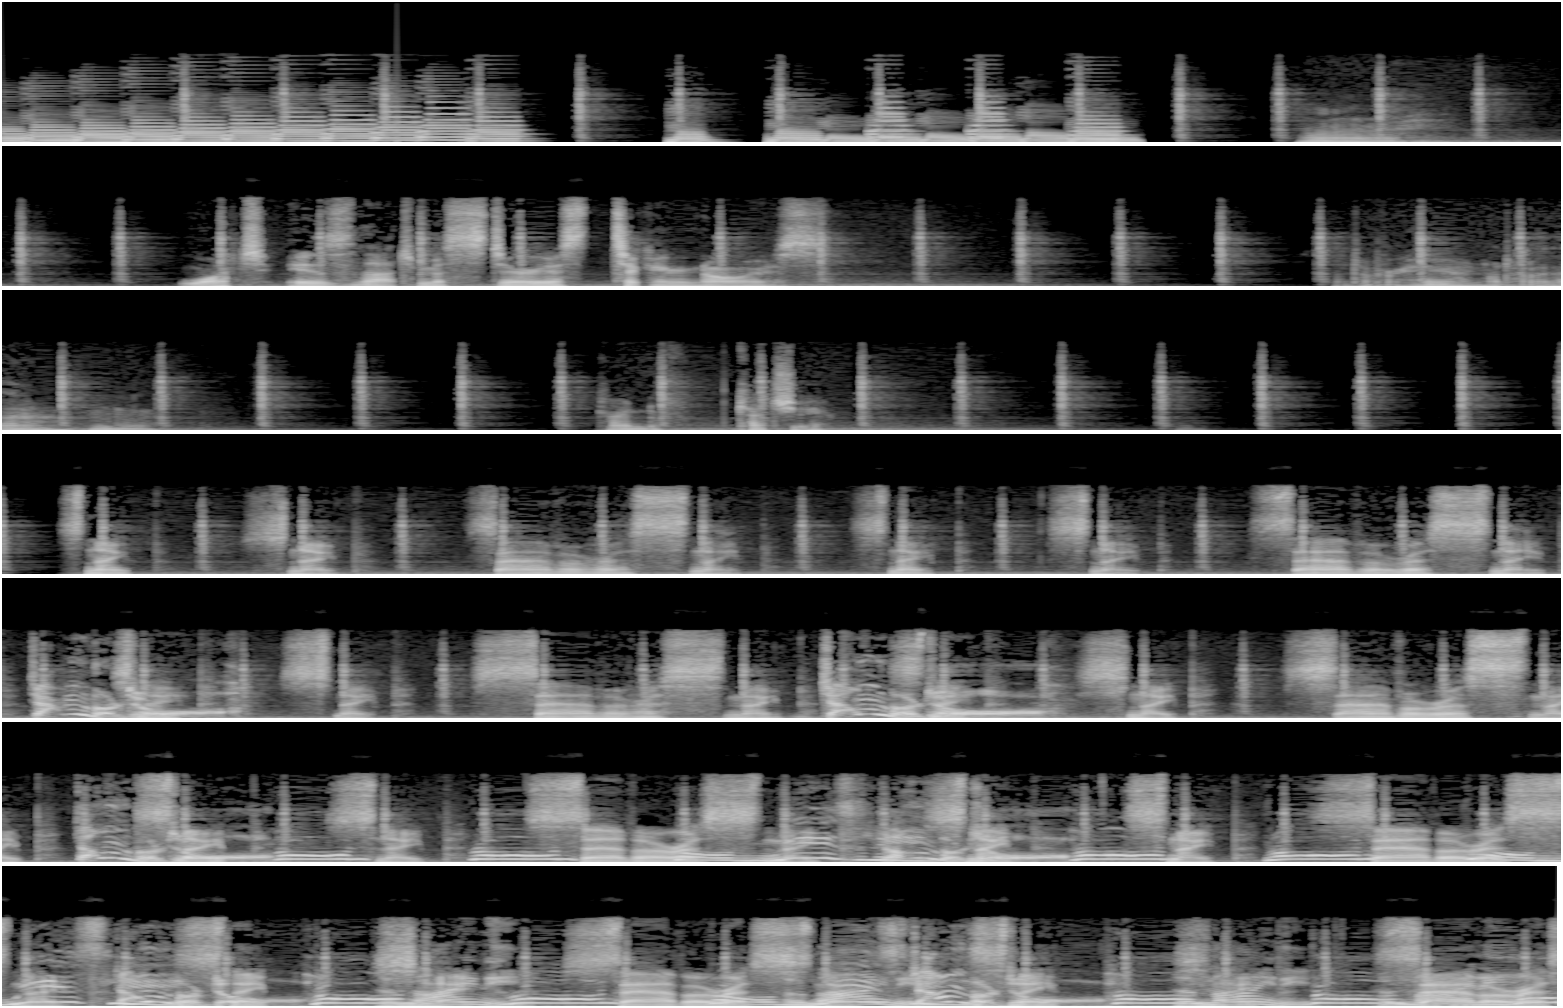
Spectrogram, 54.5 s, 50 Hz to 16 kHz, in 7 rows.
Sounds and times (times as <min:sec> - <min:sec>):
Speech: 0:08.7 - 0:12.0, 0:14.5 - 0:16.4, 0:18.6 - 0:19.8, 0:23.7 - 0:25.2, 0:25.8 - 0:27.1, 0:27.7 - 0:54.5.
